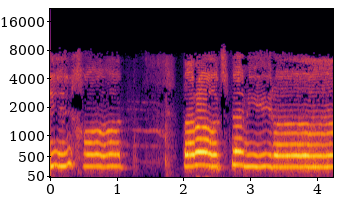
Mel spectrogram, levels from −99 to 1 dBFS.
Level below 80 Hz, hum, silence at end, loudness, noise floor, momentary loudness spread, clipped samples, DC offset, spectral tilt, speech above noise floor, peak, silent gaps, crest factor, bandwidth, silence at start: -60 dBFS; none; 0 s; -14 LUFS; -45 dBFS; 10 LU; under 0.1%; under 0.1%; -4.5 dB/octave; 32 dB; 0 dBFS; none; 14 dB; 8.4 kHz; 0 s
